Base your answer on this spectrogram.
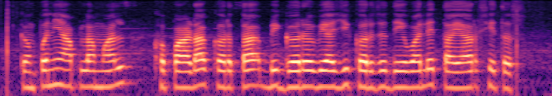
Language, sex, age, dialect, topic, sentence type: Marathi, male, 25-30, Northern Konkan, banking, statement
